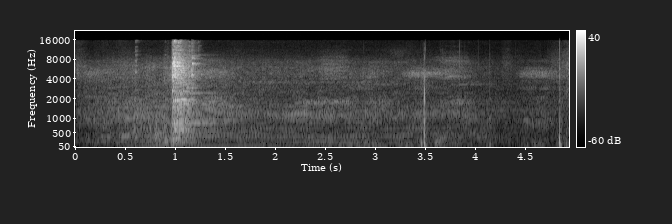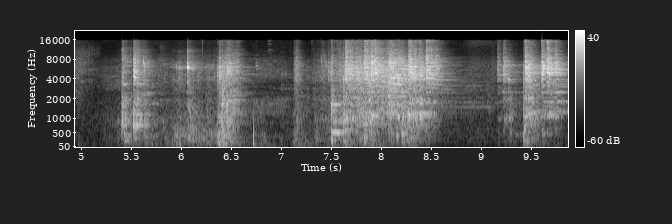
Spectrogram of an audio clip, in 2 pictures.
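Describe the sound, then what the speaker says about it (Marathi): Dishes, steel pots and spoons clink and clatter as they are set into the racks of a dishwasher, with scattered sharp knocks and a busy burst of rattling toward the end. "ही भांडी लावली आहेत."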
